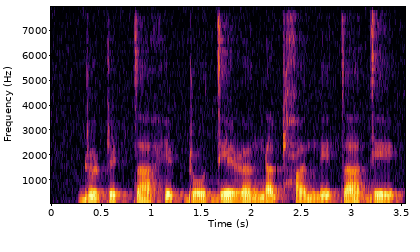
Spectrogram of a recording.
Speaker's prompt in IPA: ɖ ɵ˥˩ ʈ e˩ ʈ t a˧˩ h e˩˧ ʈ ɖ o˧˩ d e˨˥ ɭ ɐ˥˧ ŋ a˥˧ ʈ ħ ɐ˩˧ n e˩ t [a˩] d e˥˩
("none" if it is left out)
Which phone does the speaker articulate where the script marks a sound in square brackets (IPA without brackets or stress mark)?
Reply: a˥˩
